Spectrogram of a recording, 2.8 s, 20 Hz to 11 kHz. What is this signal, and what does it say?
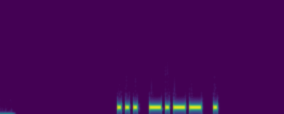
Morse code, heard as a keyed tone, about 30 wpm, 700 Hz. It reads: SYE
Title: USA Call Sign Postfixes - 3 Letters 30wpm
